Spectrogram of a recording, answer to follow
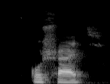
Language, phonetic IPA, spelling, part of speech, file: Russian, [fkʊˈʂatʲ], вкушать, verb, Ru-вкушать.ogg
- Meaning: to partake (of), to taste (of)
